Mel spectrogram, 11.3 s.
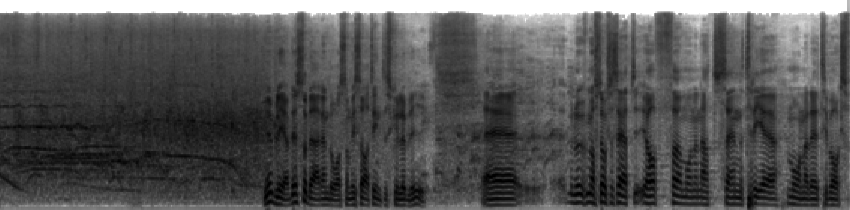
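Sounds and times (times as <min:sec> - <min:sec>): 
audience applause: 0:00.0 - 0:05.8
speech: 0:03.6 - 0:11.3
laughter: 0:05.6 - 0:08.2.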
